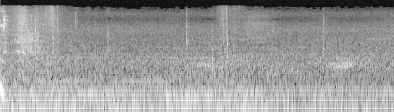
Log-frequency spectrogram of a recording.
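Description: Footsteps thud on a sheet-metal roof.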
